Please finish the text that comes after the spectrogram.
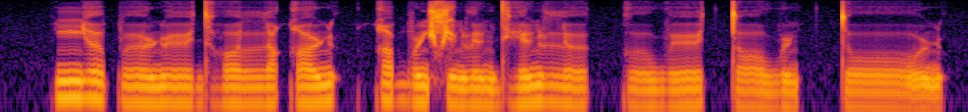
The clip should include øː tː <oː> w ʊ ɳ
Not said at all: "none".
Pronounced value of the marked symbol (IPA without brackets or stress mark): ɔː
